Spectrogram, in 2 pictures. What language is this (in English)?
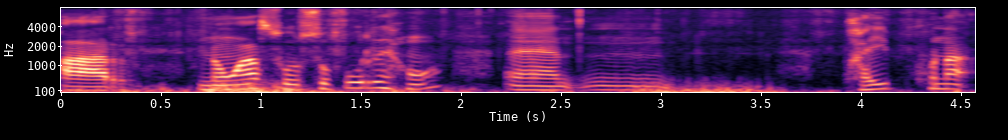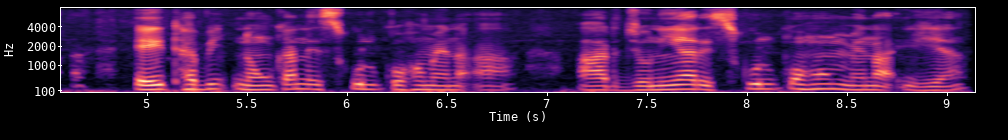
Santali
